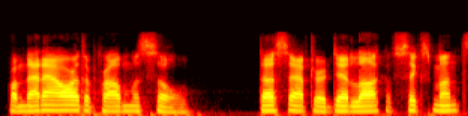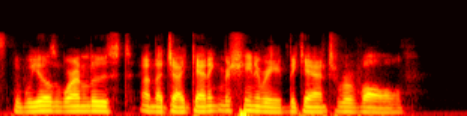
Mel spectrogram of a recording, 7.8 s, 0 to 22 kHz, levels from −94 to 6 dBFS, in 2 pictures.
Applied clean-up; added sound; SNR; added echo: neural mask model DeepFilterNet 3.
